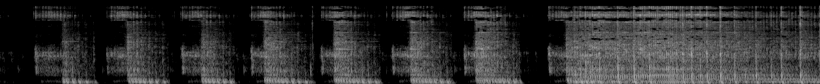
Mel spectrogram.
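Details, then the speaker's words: 1970s Stihl 032 chainsaw, barn find bought new by its previous owner and sitting a long time: seven pull-start rasps, then a ragged, uneven buzz; runs rough, owner assumes it needs a tune-up and likely a new plug. "it does not run well right now I assume where it's been sitting for probably a long time it probably needs a good tune-up"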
